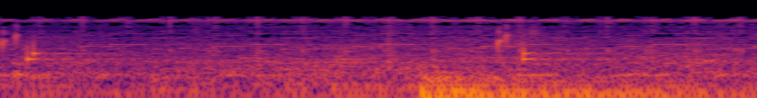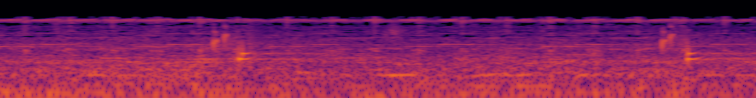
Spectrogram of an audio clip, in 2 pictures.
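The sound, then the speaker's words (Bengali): Water drips slowly from a tap that was tightly shut, each drop a sharp little tick spaced evenly several seconds apart over a low, steady background hum. “এবার আরো জোরে শব্দ হচ্ছে, সে স্পষ্ট বুঝতে পারছে আবার সে পানির ফোটার শব্দ। আবার পানি পড়ছে কিভাবে?”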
